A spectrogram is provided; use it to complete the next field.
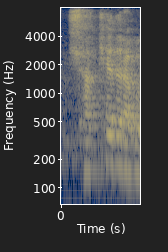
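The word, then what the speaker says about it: שָׁקֵד: 살구나무로 번역된 이 단어는 샤케드라고 읽습니다.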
